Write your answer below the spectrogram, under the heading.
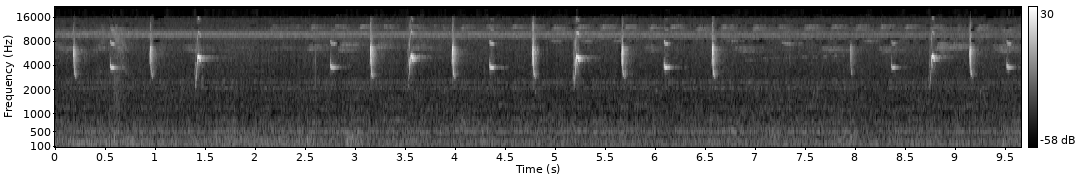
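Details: Hummingbird giving sharp, very high chipping calls, roughly two to three per second in uneven bursts with short pauses, over a faint steady background hum.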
